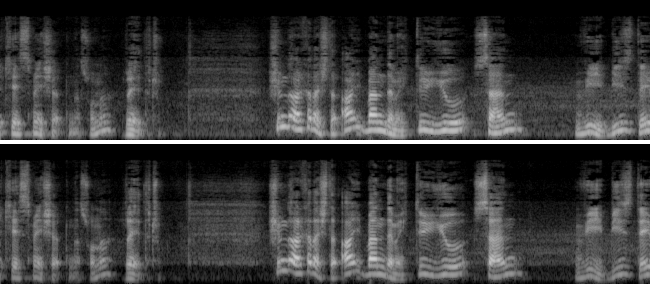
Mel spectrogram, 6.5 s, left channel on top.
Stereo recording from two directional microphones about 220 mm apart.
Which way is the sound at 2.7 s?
20° right (ahead or behind).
